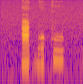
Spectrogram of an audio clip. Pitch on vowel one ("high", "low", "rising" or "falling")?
low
